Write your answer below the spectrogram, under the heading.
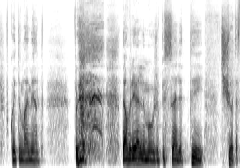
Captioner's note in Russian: давится смехом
